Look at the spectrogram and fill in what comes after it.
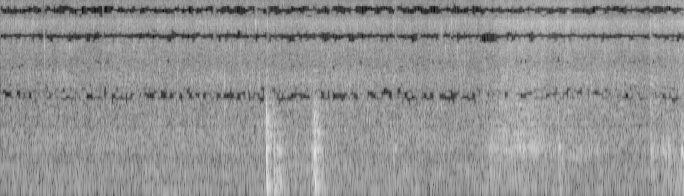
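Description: Boneless chicken frying in masala in a pot, a steady sizzle, with two sharp knocks about half a second apart near the middle.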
